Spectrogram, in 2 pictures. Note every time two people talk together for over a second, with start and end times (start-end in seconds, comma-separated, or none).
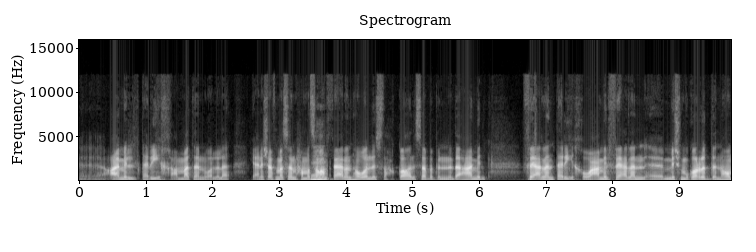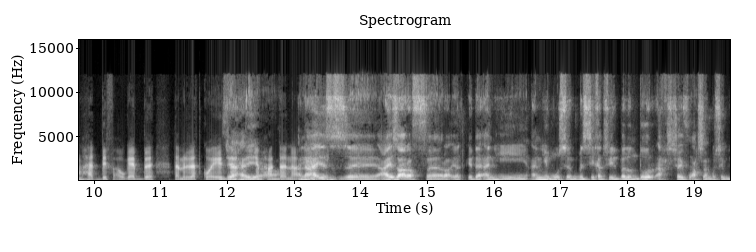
11.9-13.6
